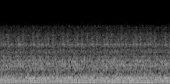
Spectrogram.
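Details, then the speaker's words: 1961 Morris Minor A-series engine after refurbishment with clutch replacement, new engine mounts and steady bar grommets: low, smooth, steady warm idle hum with no shake, miss or tapping; normal idle. "That sounds very, very, very smooth."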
